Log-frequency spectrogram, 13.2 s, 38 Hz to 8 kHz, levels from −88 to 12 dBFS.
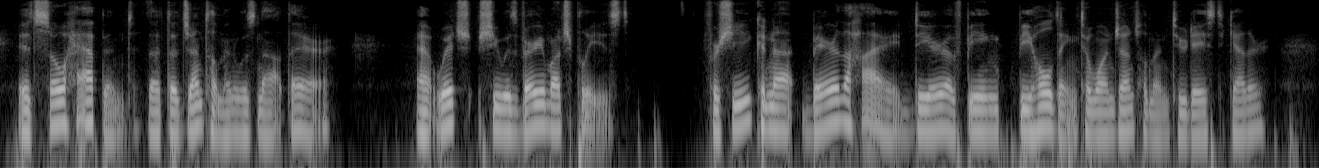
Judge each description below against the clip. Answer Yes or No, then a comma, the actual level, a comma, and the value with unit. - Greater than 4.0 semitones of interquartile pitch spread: No, average, 2.8 semitones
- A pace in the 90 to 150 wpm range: Yes, average, 145 wpm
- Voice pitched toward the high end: No, low, 120 Hz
